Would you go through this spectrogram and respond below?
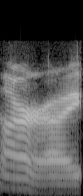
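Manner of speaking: reluctant, begrudging, unwilling tone. Repeating own earlier agreement to show how it sounded: imitating own reluctant tone. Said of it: "You can hear it in my voice. I'm like".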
